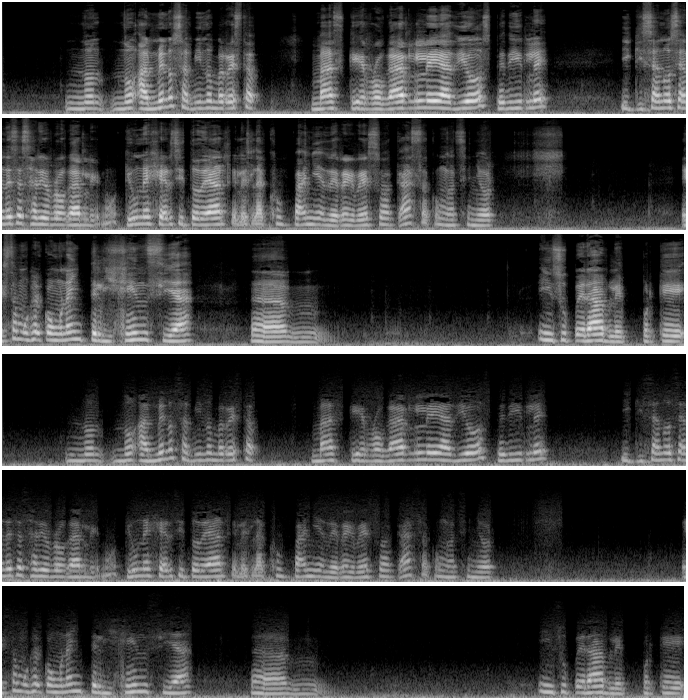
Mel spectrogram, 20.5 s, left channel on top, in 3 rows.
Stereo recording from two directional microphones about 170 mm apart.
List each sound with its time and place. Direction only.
0.7 s a woman's voice: 20° left (ahead or behind)
13.6 s a woman's voice: 20° left (ahead or behind)
19.0 s speech: 20° left (ahead or behind)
